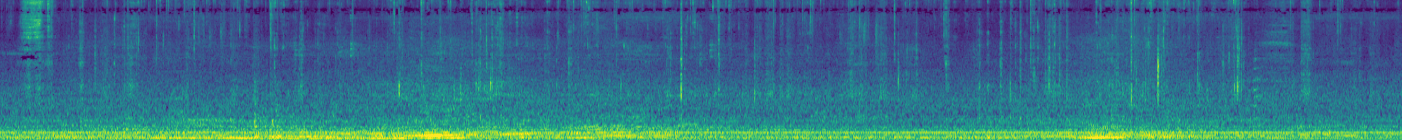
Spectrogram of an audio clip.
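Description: Steady low rumble and hum of a car idling, heard inside the cabin, swelling briefly twice. Faint eating sounds, chewing and handling of a paper food box, come through over it.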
